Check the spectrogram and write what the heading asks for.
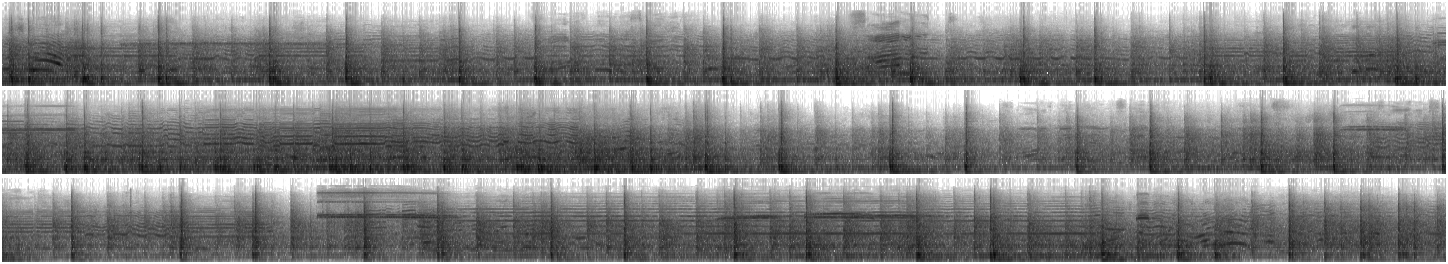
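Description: Davul and zurna playing traditional wrestling music: a shrill double-reed zurna melody over steady, regular strokes of the big two-headed davul drum.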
